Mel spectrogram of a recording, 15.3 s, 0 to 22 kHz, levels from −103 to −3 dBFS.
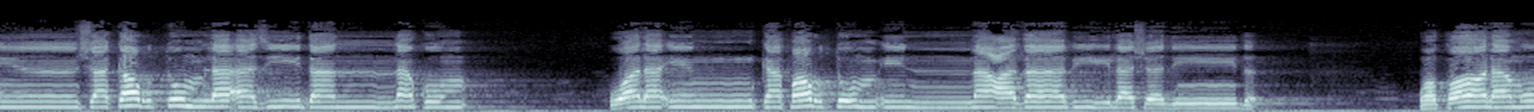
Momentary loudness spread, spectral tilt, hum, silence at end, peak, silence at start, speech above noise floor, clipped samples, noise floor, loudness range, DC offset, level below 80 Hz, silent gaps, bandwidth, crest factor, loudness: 11 LU; -6.5 dB/octave; none; 0 s; -2 dBFS; 0 s; 27 dB; under 0.1%; -45 dBFS; 6 LU; under 0.1%; -44 dBFS; none; 9 kHz; 18 dB; -19 LUFS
